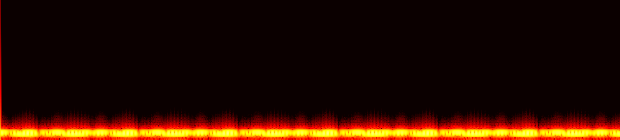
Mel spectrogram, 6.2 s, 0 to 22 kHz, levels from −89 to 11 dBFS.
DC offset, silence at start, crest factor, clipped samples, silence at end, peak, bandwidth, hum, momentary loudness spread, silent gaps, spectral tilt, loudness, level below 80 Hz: under 0.1%; 0 s; 10 dB; under 0.1%; 0 s; -2 dBFS; 0.3 kHz; none; 2 LU; none; -23 dB/octave; -13 LUFS; -54 dBFS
